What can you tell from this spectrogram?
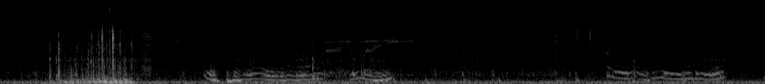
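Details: Happy pet cat indoors uttering wobbly chirping trills in two bursts, preceded by a loud low thump and a brief human voice, with a low continuous hum throughout.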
